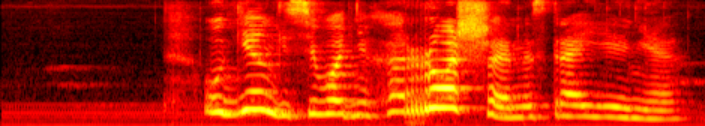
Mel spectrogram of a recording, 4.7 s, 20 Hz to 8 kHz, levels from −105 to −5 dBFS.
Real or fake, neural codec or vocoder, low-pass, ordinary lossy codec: real; none; none; none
